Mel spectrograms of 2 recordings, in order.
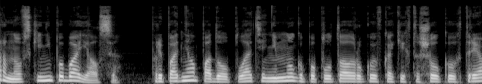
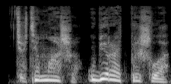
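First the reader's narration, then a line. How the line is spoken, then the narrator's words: Breathless exclamation. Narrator (Russian): выдохнула Регинка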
